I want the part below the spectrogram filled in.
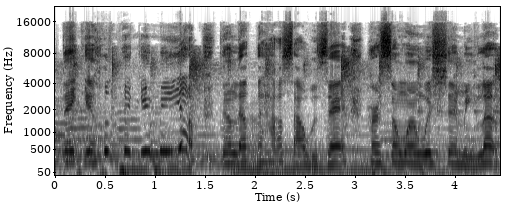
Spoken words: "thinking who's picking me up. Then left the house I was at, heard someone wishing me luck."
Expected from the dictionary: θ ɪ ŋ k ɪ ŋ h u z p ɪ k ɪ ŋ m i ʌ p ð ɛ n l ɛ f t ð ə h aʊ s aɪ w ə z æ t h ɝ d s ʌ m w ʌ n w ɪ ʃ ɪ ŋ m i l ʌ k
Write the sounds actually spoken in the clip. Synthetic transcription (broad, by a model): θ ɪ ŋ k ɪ h u z p ɪ k ɪ ŋ m i ʌ p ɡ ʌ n l ɛ f t ð ə h aʊ s aɪ w ə z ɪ t h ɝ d s ʌ m w ʌ n w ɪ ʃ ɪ m i l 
